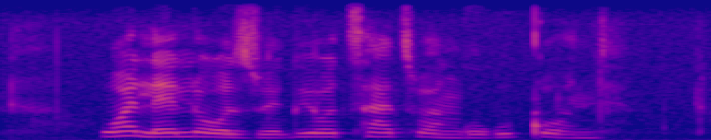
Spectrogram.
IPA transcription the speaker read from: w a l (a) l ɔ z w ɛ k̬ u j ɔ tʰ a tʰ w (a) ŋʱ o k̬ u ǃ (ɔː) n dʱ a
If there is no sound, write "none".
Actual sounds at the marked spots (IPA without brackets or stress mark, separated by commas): ɛ, a, ɔː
